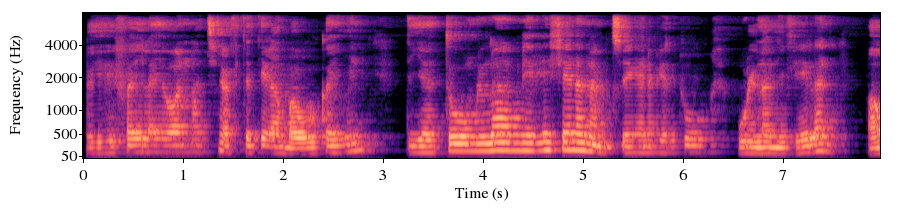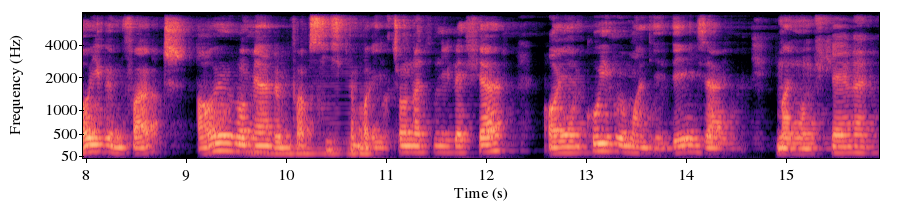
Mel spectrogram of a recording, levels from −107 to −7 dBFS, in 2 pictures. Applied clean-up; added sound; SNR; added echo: neural mask model DeepFilterNet 3.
